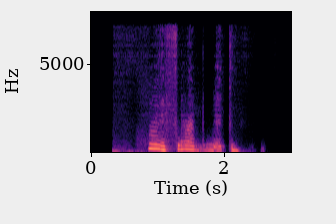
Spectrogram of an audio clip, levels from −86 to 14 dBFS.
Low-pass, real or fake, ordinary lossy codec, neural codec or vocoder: 7.2 kHz; fake; MP3, 48 kbps; codec, 44.1 kHz, 0.9 kbps, DAC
